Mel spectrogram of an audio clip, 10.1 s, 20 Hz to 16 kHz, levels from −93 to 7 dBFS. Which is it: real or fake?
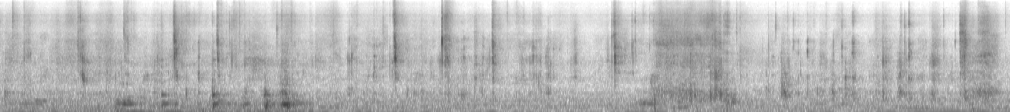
fake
